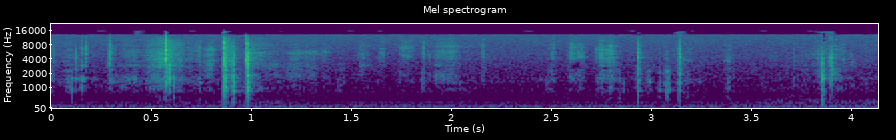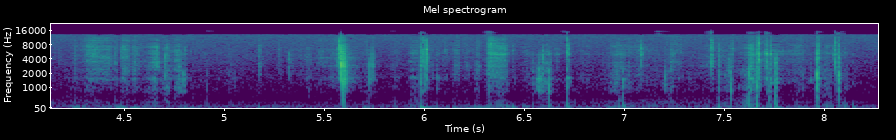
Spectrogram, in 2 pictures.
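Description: A small, hollow Sony HF 90 plastic audio cassette, with a clear/smoked shell and tape wound on two reels, is held in both hands and turned and handled with the fingertips, while other cassettes lie still on a quilt nearby. Quiet, sharp clicks and light rattles come in scattered bursts over low background noise. The sound is bright and dry, centered around 2.9 kHz.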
